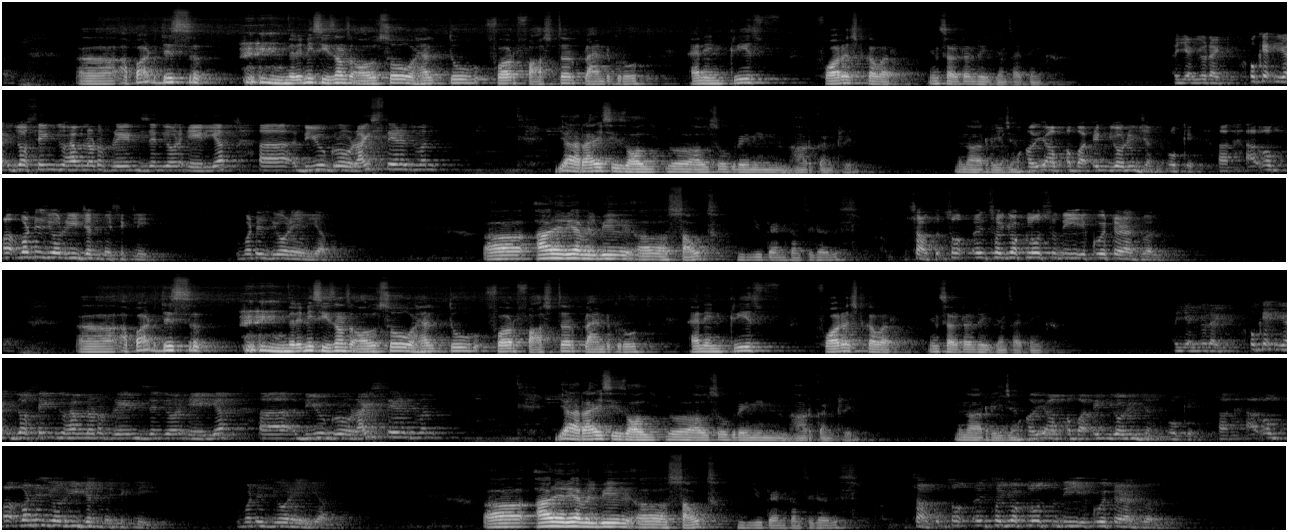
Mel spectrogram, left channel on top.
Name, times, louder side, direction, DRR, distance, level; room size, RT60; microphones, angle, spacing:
voice 1, 0.7-2.0 2.4-6.4 6.9-7.6 8.2-8.9 9.3-10.4 18.4-21.2 22.4-23.1 30.5-34.2, right 1 dB, 5° right, 8 dB, 0.3 m, -23 dB
voice 2, 11.7-12.2 12.5-17.2 22.8-27.2 28.0-29.0 34.8-37.3, left 4 dB, 70° left, 9 dB, 0.9 m, -31 dB
13.0 x 5.7 x 4.2 m, 0.87 s
head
